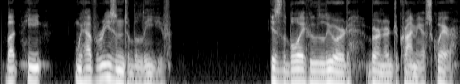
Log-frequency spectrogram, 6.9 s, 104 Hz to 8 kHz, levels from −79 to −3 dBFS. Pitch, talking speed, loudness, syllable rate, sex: 100 Hz, 120 wpm, -15 LUFS, 5.0 syllables/s, male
